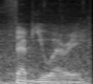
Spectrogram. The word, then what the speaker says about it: February: Honestly, February, even though I'm born in February, February is incredibly difficult to pronounce. You could say February, and I honestly say February, but the correct way to pronounce it is February.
